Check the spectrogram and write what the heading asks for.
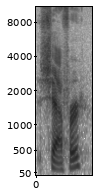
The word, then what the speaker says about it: Schaffer: It could be Schaefer, but nobody put the pronunciation on there, Greg. So we're just going to call him Schaffer. He could be saying it wrong.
